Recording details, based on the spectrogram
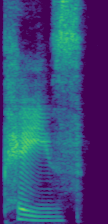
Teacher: notice this s is making the z sound because of that vowel pair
